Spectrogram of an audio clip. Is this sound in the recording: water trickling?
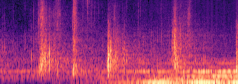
no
